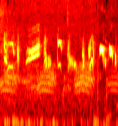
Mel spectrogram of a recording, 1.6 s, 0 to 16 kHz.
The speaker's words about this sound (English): That bird's come 6,000 miles to get a shot at breeding. Probably one shot.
